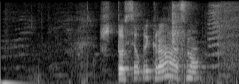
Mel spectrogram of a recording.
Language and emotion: Russian, positive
